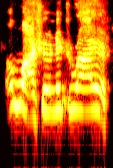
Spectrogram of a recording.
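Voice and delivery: high imitation of a girl in wonder; stammering mock astonishment, very high; amazed girl. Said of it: "She goes".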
